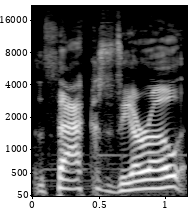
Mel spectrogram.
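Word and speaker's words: THAC0: I haven't heard someone say it's actually pronounced Thac Zero in decades. Ah, the memories. Yeah, it was Thac Zero back in the old school days, but we just call it Thaco because screw it.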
